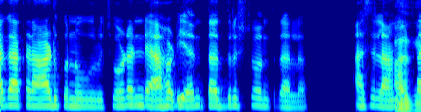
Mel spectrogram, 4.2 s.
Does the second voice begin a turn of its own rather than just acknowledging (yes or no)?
no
